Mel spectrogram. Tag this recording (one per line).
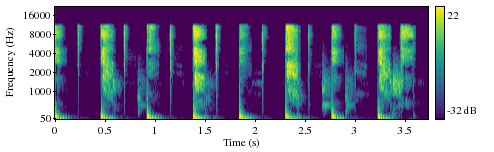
beat
drum
rhythm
